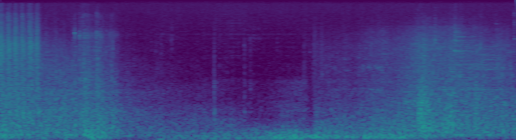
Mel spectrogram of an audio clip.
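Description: Artillery fire in the Warno real-time strategy video game: dull, distant booms and rumbling blasts set against a steady windy battlefield roar, with no talking.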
